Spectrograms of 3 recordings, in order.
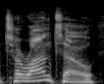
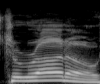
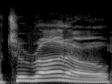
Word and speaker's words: Toronto: that time for saying toronto and i was told you don't pronounce the second t it's it's toronto toronto yeah you have to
